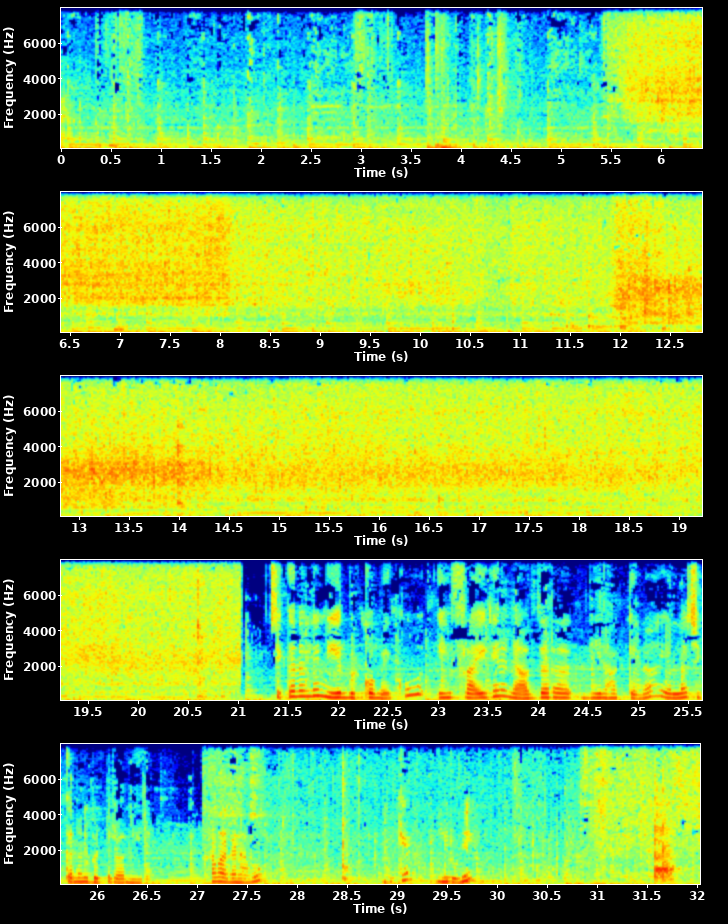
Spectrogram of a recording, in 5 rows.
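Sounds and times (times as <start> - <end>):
hot oil sizzling: 5.4 - 21.0, 27.1 - 32.0
chicken tipped into oil and stirred: 11.4 - 14.3, 30.2 - 32.0.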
